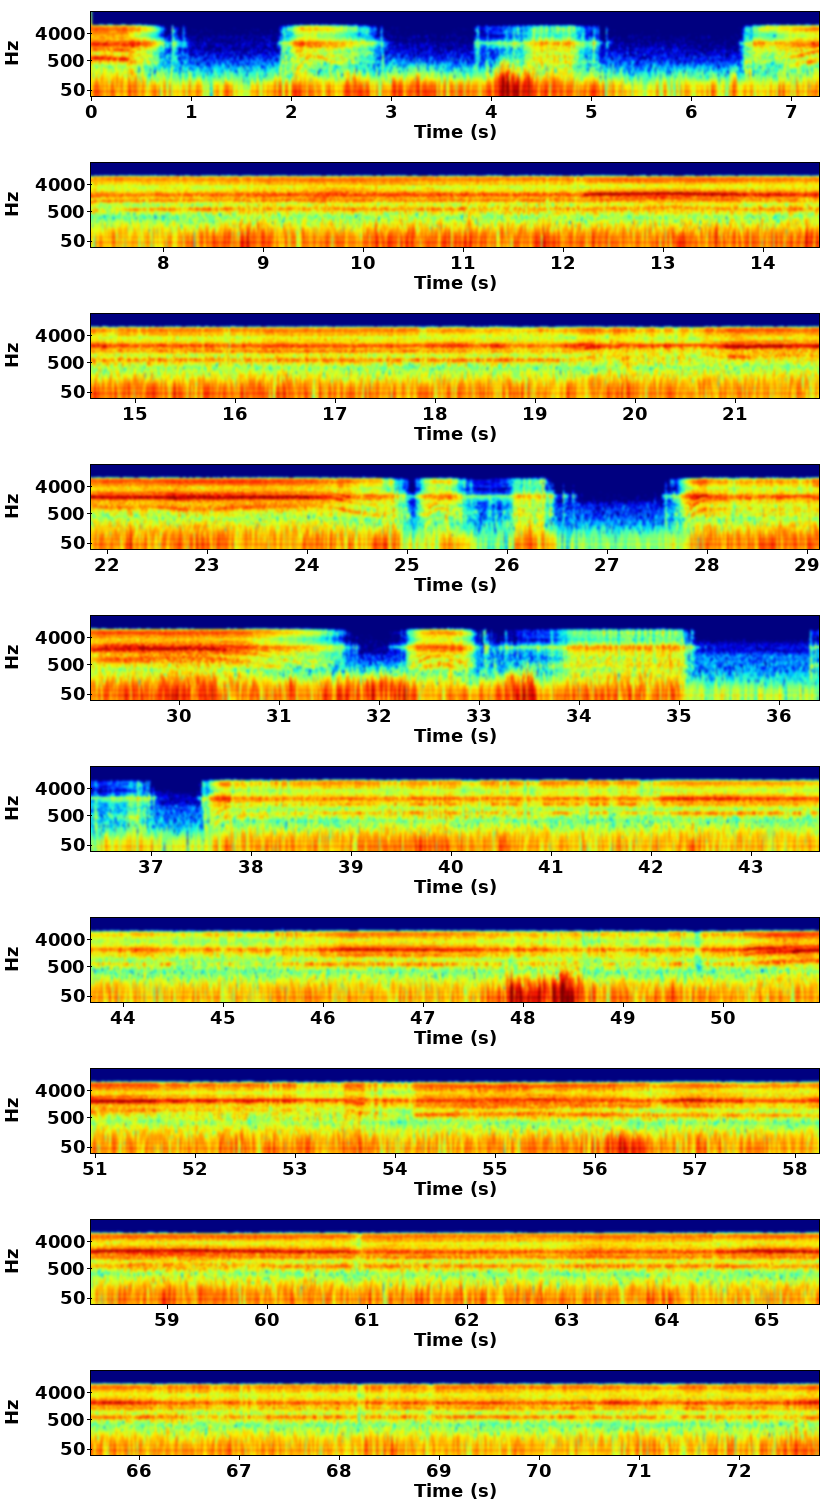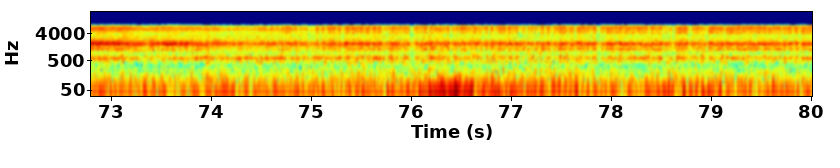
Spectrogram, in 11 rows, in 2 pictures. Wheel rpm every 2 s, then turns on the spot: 50, 0, 10, 70, 160, 160, 160, 160, 160, 170, 230, 220, 100, 40, 200, 60, 20, 20, 30, 150, 160, 160, 160, 160, 160, 210, 220, 160, 160, 160, 160, 160, 160, 160, 160, 160, 160, 160, 160, 160.
4-6 24-26 32-36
